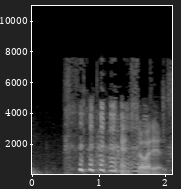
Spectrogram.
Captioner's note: laughter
